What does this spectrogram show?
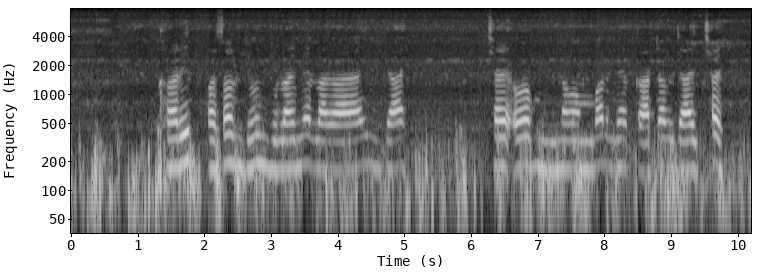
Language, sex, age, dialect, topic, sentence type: Maithili, male, 25-30, Bajjika, agriculture, statement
